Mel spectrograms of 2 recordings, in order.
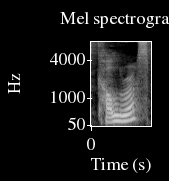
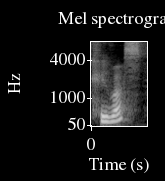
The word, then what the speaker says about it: Culross: The place is, it's spelt like it's Culross, but it's pronounced Kuros, and it's beautiful.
